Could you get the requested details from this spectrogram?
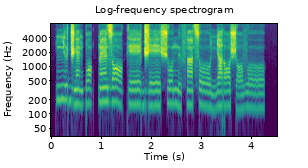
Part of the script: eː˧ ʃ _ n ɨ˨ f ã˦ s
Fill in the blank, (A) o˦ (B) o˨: A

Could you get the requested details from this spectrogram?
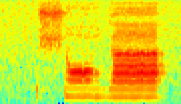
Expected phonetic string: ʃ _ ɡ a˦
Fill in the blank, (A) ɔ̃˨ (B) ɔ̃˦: B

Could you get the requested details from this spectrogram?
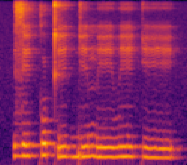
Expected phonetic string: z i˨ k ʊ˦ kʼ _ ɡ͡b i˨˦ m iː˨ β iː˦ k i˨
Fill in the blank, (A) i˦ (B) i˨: B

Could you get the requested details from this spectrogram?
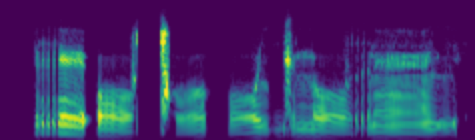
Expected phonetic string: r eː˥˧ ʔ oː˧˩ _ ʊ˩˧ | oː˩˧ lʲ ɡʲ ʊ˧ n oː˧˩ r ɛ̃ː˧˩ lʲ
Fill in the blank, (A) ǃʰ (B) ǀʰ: B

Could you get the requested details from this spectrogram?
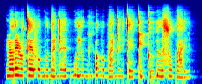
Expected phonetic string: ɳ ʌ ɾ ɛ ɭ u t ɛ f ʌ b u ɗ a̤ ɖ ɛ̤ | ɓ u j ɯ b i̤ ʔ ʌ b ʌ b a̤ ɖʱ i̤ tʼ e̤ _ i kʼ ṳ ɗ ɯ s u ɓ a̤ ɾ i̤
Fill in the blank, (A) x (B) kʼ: B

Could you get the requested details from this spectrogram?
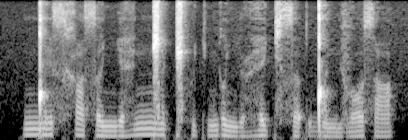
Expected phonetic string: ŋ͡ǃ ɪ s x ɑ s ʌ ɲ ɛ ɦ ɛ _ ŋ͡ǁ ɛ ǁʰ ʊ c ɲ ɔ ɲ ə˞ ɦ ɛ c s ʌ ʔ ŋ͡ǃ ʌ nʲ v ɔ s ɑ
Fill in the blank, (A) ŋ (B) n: A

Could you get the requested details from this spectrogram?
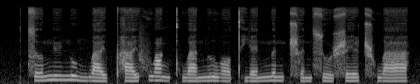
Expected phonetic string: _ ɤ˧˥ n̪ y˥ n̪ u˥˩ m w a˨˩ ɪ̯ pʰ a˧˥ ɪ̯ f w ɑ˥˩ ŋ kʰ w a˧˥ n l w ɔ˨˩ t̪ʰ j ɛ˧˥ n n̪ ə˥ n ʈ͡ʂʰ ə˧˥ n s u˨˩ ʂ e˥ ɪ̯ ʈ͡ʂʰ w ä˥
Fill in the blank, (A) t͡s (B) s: A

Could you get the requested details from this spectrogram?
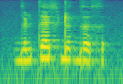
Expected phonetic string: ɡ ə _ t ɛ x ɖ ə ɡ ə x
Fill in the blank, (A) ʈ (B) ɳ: B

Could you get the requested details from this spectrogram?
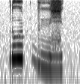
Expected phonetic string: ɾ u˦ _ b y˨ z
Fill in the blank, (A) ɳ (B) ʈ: B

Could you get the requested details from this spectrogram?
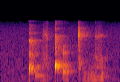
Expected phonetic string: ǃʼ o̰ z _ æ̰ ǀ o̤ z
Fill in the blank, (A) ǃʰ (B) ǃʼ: A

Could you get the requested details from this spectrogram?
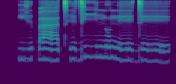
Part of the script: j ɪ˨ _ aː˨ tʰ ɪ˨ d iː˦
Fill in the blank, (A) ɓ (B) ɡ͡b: A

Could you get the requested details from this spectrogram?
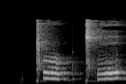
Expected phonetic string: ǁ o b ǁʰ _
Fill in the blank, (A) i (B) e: B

